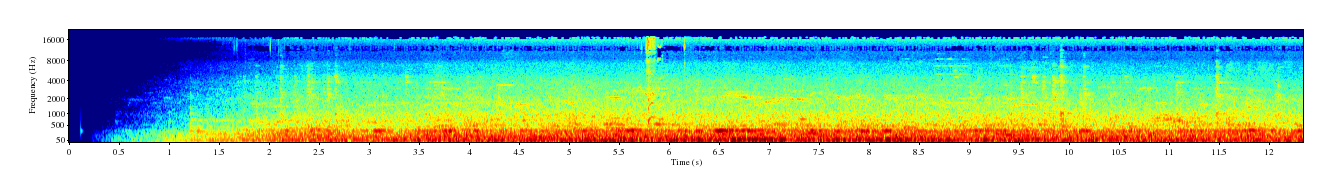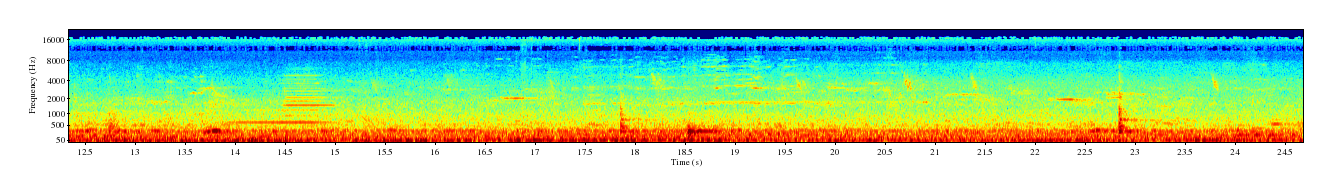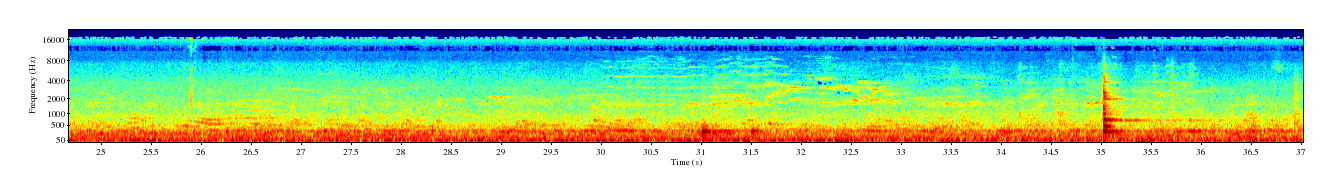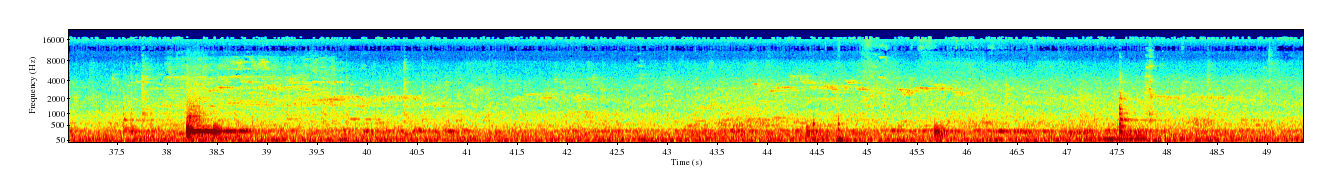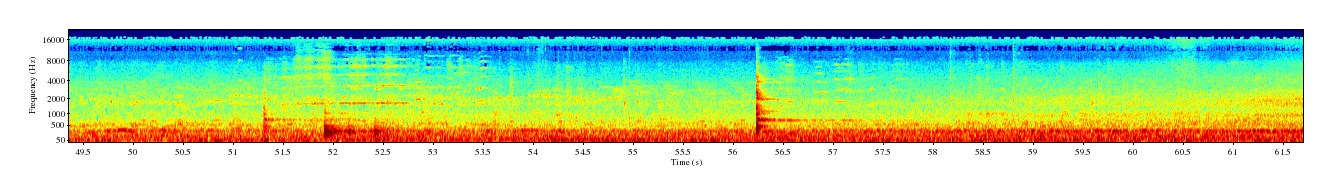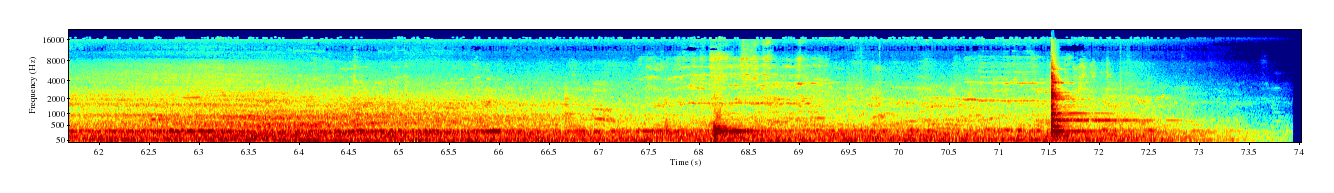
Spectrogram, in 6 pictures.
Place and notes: flagpoles in the wind
in front of the croatia radio and television building, part of the EBU sound workshop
